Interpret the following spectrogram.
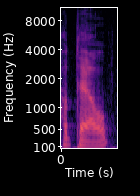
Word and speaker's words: hotel: склади тобто слово перше готел наголос саме на другий склад а не на перший хоча ви можете почути у пісні Welcome to the hotel California і всі це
